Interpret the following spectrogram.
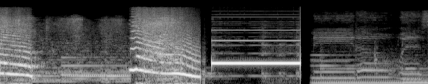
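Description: A voice in long, falling wails over a backing track, then a loud steady beep about a second long that cuts off abruptly as a dance track with a heavy bass line starts.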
